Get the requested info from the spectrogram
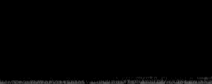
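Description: Domestic cat purring softly while being stroked, a low continuous rumble.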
